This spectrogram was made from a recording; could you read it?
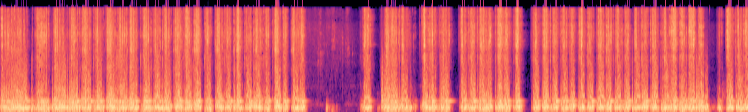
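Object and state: Metal mesh microphone grille being scratched.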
